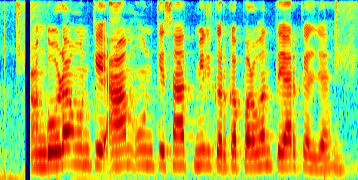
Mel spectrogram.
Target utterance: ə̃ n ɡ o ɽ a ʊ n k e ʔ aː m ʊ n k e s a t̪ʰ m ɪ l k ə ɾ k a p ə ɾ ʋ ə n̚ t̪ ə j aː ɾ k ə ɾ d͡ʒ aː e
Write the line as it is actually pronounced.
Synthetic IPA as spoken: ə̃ ŋ ɡ o ɽ a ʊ n k e ʔ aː m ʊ n k e s a t̪ʰ m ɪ l k ə ɾ k a p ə ɾ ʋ ə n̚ t̪ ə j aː ɾ k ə l d͡ʒ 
